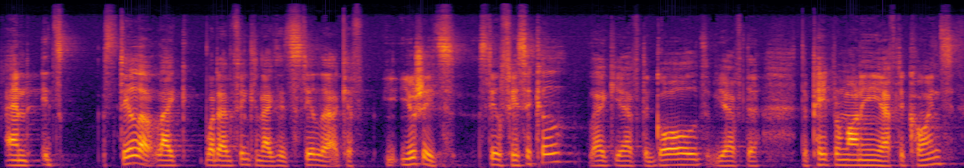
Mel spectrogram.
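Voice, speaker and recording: Halting man hosting a casual podcast. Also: medium pitch, dark tone. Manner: halting, searching for words. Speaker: podcast host. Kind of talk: casual conversational interview.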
